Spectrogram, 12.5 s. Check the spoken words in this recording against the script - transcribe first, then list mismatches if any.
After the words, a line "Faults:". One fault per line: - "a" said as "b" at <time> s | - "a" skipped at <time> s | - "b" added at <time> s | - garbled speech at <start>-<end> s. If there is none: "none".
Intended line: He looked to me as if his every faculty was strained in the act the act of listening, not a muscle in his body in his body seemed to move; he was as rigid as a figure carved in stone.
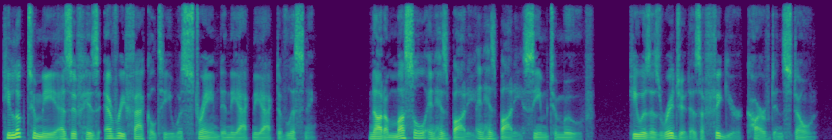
He looked to me as if his every faculty was strained in the act the act of listening, not a muscle in his body in his body seemed to move; he was as rigid as a figure carved in stone.
Faults:
none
